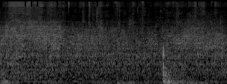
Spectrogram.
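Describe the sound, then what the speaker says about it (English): Ravioli sautéing in a pan give a steady, close sizzle throughout, with a single brief utensil knock partway through; no one speaks. "we're gonna saute this like that, like that"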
